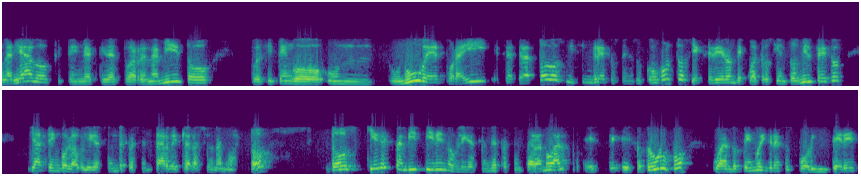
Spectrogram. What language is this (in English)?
Spanish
